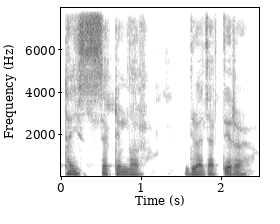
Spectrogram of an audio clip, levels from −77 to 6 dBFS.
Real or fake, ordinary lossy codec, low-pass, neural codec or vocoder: fake; none; none; codec, 16 kHz, 4 kbps, X-Codec, HuBERT features, trained on LibriSpeech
